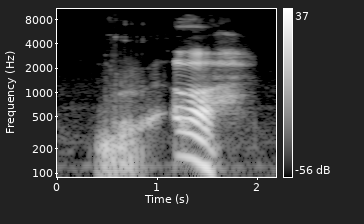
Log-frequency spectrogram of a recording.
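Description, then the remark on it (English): A low, sputtering rumble like a failed fart or gurgling stomach rises briefly, then a strained, voiced groan follows right after, fairly loud. “Oh, I think that was supposed to be a fart.”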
